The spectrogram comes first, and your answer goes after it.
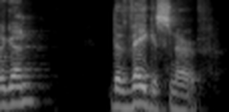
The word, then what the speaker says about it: vagus: digest so what's the nerve called again the vagus nerve vegas vegas uh it's kind of yeah it's it's pronounced like that spelt v-a-g-u-s instead of v-a-g-a-s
